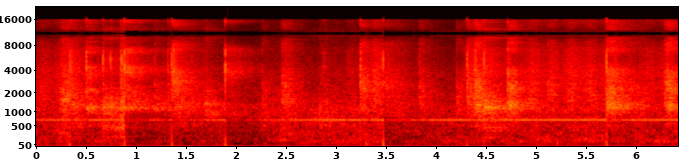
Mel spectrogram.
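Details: Clicks, taps and knocks of a spinning toy being batted about, with a steady high electronic whine throughout and no clear animal voice.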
